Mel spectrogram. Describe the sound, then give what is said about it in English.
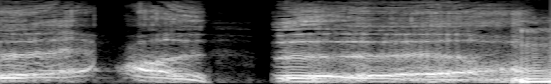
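A voice imitates retching using false vocal cord distortion, with three rough, gravelly groans from the throat, each strained and distorted like vomiting, separated by short silences, the last one long and sustained. “So that is actually a distortion that we get on the vocal cords, but also we can use our false vocal cords.”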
